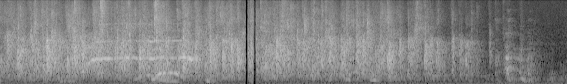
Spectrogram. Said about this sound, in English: So if you guys wanna come up and share with us at this time, that would be great. You guys can clap very loud for them.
